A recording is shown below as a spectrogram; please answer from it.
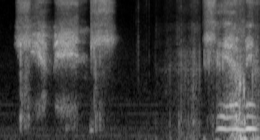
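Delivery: creepy, breathy whisper. Hoping the character Jensen gets this line, in a creepy Jensen voice. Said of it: "that's extremely creepy".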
